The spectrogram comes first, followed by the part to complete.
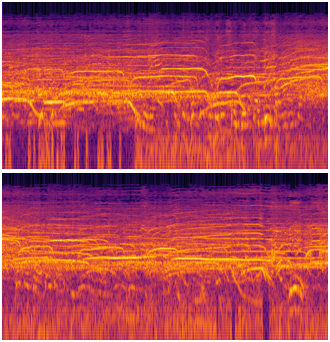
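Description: Audience cheering and screaming, many high-pitched voices overlapping loudly.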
